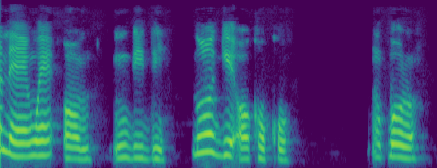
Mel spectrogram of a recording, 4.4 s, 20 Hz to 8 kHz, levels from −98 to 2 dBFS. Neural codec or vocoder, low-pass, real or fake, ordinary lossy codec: codec, 44.1 kHz, 7.8 kbps, DAC; 7.2 kHz; fake; MP3, 64 kbps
